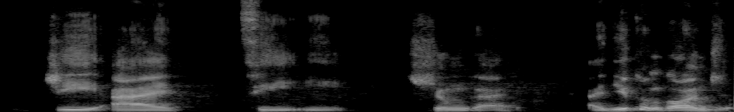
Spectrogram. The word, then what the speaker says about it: shungite: for me sweetie yeah so s-h-u-n-g-i-t-e is called shungai and it come it comes from like russia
